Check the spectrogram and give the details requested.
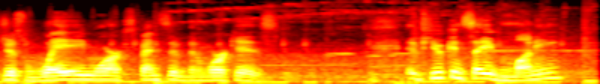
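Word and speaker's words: Workiz: and i keep saying work these guys but it's pronounced work is i don't know why i am it's okay so it's pronounced work is and not workees so work is easy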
